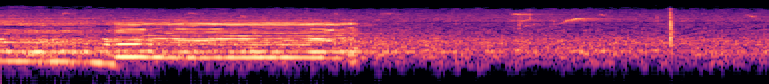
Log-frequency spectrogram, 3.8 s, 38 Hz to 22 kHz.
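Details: Ten-point red deer stag roaring toward the camera during the 2023 rut, emerging from reed beds; a single harsh, harmonic roar lasting under two seconds, its pitch stepping upward then breaking off, followed by quiet with faint chirps.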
